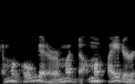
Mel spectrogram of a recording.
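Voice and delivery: put-on French Canadian accent. Retelling how the speaker's captain in Maine talks; Captain Pelletier's French Canadian accent. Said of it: "so he talks like this".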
